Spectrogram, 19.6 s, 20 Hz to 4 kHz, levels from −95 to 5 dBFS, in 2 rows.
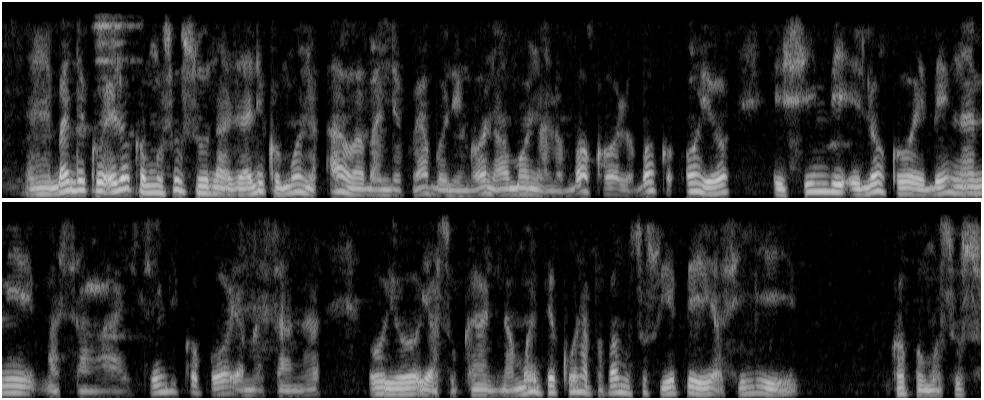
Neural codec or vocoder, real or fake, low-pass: vocoder, 44.1 kHz, 128 mel bands every 256 samples, BigVGAN v2; fake; 3.6 kHz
